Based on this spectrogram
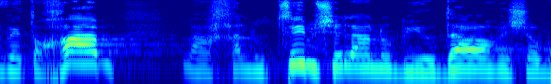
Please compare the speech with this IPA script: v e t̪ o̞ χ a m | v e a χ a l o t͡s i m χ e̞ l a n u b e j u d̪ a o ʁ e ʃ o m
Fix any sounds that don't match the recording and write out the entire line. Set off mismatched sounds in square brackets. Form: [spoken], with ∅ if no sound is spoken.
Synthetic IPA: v e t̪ o̞ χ a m | v e a χ a l [u] t͡s i m [ʃ] e̞ l a n u b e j u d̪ a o [v] e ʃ o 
